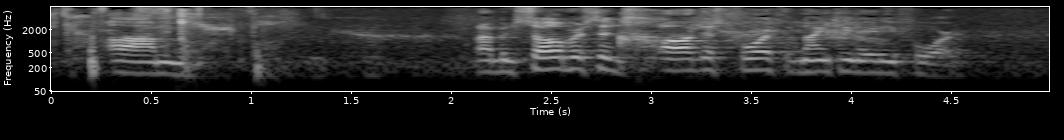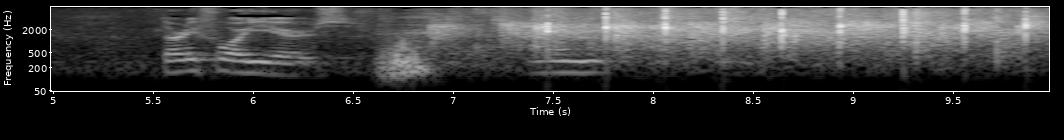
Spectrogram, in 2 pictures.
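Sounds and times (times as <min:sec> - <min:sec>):
speech: 0:00.3 - 0:00.9, 0:02.1 - 0:04.7, 0:05.5 - 0:07.9
audience applause: 0:06.8 - 0:09.9.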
